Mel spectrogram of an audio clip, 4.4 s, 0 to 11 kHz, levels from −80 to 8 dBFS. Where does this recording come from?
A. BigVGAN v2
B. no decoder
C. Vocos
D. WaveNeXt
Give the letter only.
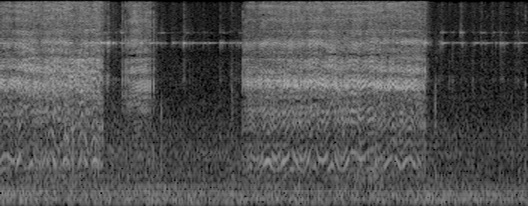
B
